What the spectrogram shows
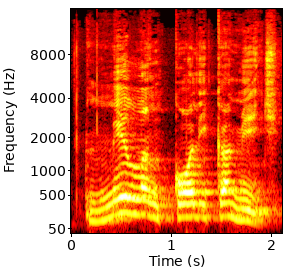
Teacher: a penúltima sílaba é mais forte por isso é uma palavra paroxítona · sílaba tônica original era có portanto a sílaba subtônica é có mem é a sílaba tônica de melancolicamente e có é a sílaba subtônica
